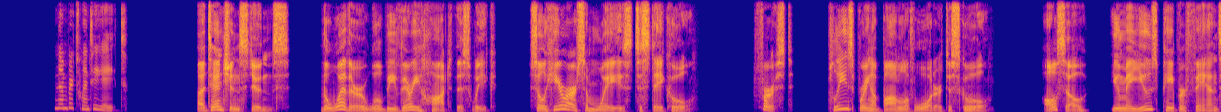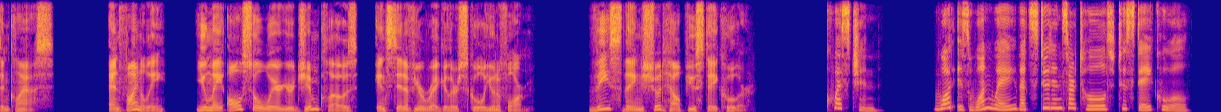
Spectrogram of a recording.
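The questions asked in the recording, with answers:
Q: What is one way that students are told to stay cool?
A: Bring water, use paper fans, or wear gym clothes.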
